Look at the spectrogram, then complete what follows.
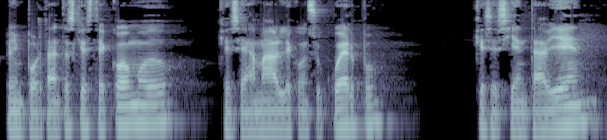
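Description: A man guiding a meditation in a gentle, measured way, pausing between short phrases. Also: deep voice. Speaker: meditation guide. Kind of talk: guided meditation narration.

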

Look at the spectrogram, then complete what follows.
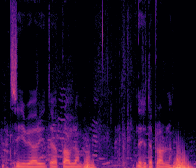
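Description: A man presenting an unscripted screencast coding tutorial in short, halting phrases. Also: on the low side, monotone, creaky, noisy background.

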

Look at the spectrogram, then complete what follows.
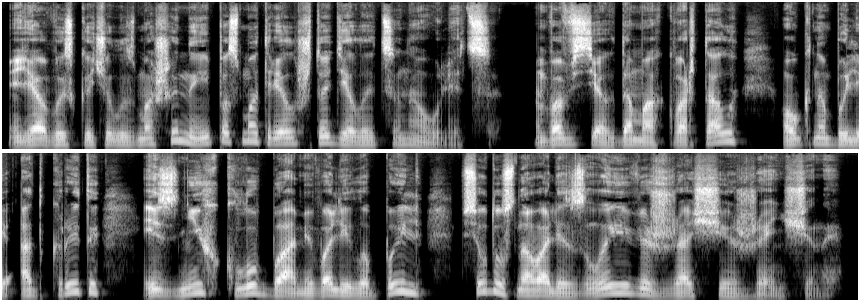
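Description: A male audiobook narrator reads fiction expressively. His voice is mid-range with lively intonation, and the recording is dry, with no room sound. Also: medium pitch, moderate pace, few pauses, no echo.

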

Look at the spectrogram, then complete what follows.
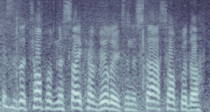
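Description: A man's voice: high voice, fast talker, noisy background. An Australian man in his sixties giving chatty travel vlog narration. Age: 60s. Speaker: travel vlogger.

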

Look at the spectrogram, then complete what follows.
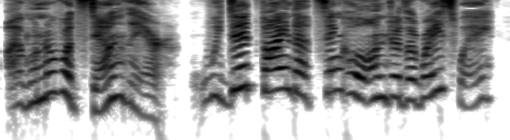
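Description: A woman's voice: high voice, expressive, brisk, no echo, studio quality. A woman voicing a young boy in a video game, scared but plucky and resourceful, speaking in an earnest, anxious way. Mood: determined, tense.

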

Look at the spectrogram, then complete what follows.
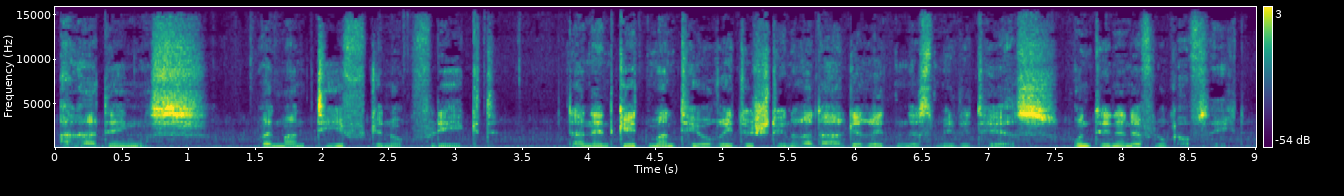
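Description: Gravelly older veteran detective. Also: male voice, low voice, a little slow, background noise. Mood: pensive, sober. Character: seasoned veteran male police detective, sober and thoughtful. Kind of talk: crime radio drama dialogue.

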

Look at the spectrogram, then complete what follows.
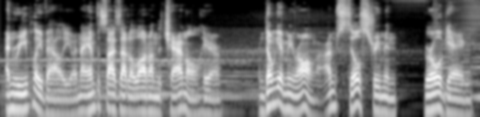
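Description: A young man in his twenties hosting a casual music video reaction from a home setup, chatty and full of rhetorical asides. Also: lowish voice. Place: bedroom home studio, indoors. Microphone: headset headphones with a desk boom mic. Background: song playing faintly.

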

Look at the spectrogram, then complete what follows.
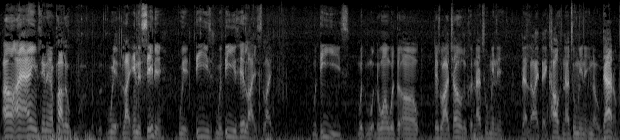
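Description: Young man, 19, unscripted car vlog, rambly and repetitive, phone mic outdoors with steady background noise. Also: medium pitch, moderate pace. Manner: rambling, repeats himself, lots of restarts. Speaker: car vlogger. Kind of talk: casual vlog to camera. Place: outdoors in a driveway beside a car. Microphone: phone held at arm's length.

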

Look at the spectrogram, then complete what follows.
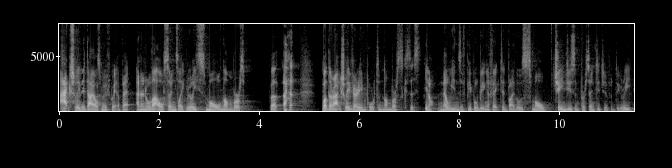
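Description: A man's voice: lowish voice, brisk. A man in his thirties speaking as a climate scientist on a live panel, rambling with many fillers and waving his hands as he talks. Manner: rambling, many fillers, animated hand gestures. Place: stage at an event hall.

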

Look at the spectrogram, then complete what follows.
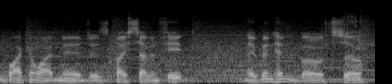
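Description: A man's voice: sits low, brisk, over loud music, poor audio. A young man with an Oklahoma accent, talking casually while fly fishing outdoors by a river pool and cheering his catches. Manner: excitable, bursts into loud cheers over catches. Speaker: fishing vlogger.

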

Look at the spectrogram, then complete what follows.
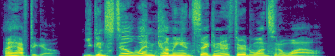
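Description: An eccentric reality show producer in a video game. His voice is high and animated, brisk and instructive, recorded dry and close. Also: no echo, exaggerated voice. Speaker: line producer.

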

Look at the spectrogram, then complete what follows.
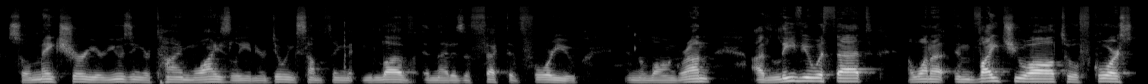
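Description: Mellow-voiced man in his fifties hosting. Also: on the low side. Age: 50s. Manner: reflective, earnest, self-deprecating. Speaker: host. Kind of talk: casual video-call panel chat. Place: home office. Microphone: studio mic on video call.

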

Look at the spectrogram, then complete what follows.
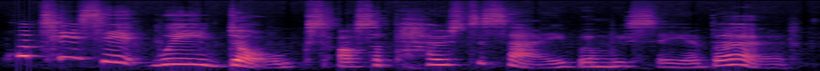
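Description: A woman's voice: mid-range voice, wildly swooping pitch, measured pace, darkish tone, breathy edge, exaggerated voice. A woman voicing a silly, forgetful male dog in a children's story, cheerful, mischievous and exclamatory. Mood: puzzled asking. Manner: exclamatory, polite, chuckling to himself.

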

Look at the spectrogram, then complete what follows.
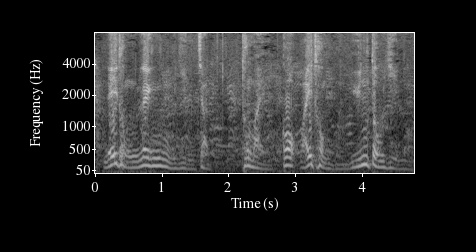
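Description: An actor with a Hong Kong Cantonese accent playing a courteous, formal senior martial arts master in a radio drama. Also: male voice, mid-range voice. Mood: conciliatory. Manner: formal, diplomatic. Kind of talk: 1980s radio drama acting.

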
